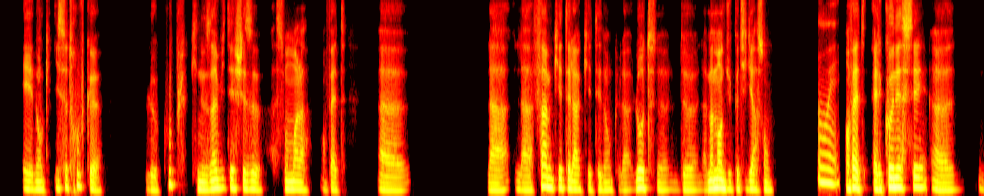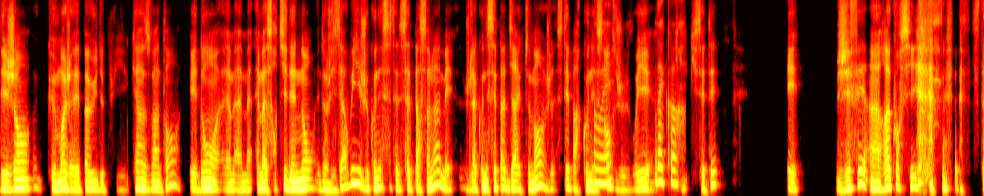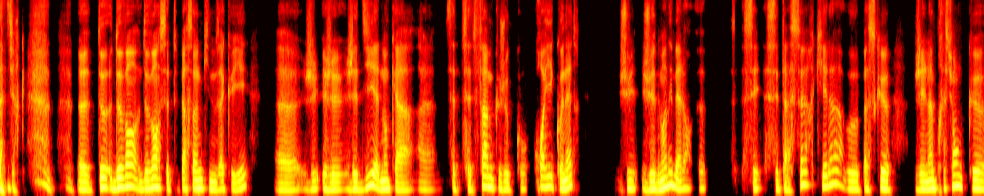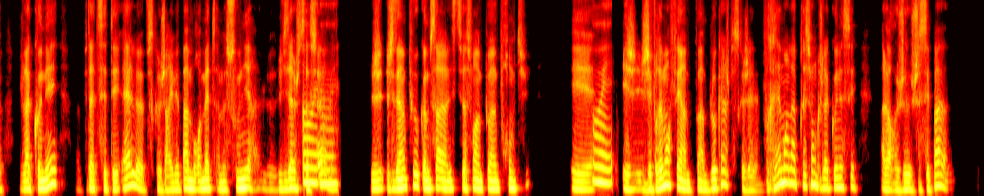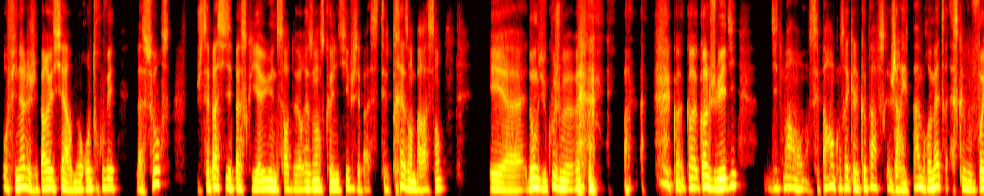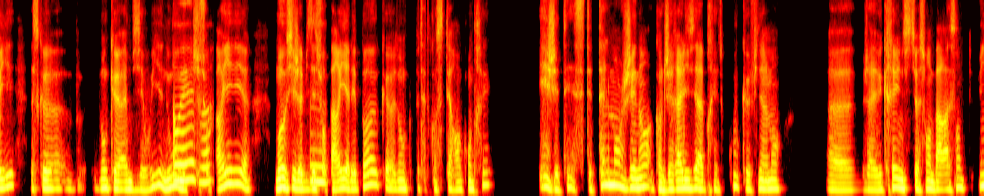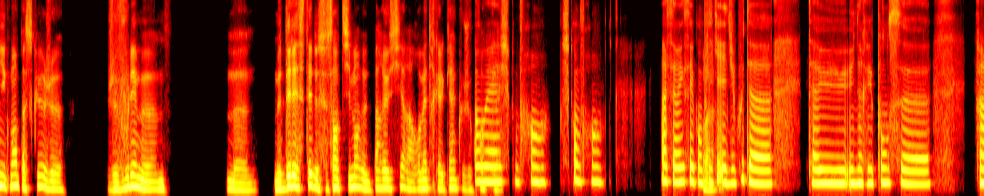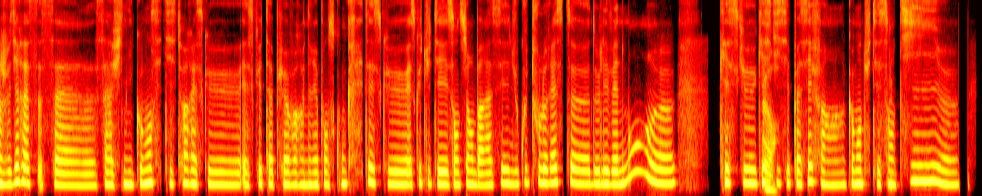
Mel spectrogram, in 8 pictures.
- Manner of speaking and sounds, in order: chuckle; stressed: "vraiment"; stressed: "très"; chuckle; other background noise
- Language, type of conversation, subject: French, advice, Se remettre d'une gaffe sociale
- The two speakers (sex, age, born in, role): female, 20-24, France, advisor; male, 40-44, France, user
